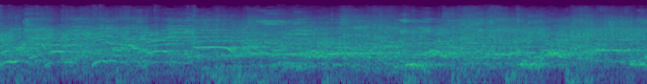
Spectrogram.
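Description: Basketball game sounds in a crowded gym: a ball bouncing on the hardwood court amid the continuous voices and shouts of the crowd.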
